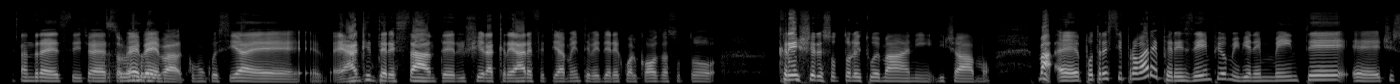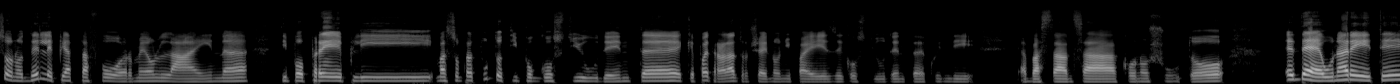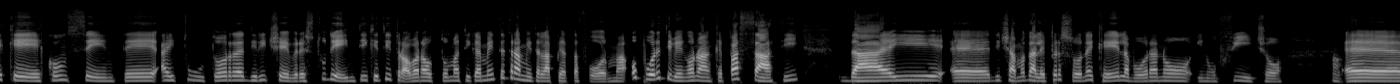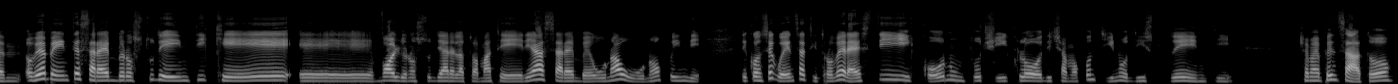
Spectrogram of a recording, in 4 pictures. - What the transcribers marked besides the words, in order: none
- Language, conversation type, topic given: Italian, advice, Come posso iniziare a riconoscere e notare i miei piccoli successi quotidiani?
